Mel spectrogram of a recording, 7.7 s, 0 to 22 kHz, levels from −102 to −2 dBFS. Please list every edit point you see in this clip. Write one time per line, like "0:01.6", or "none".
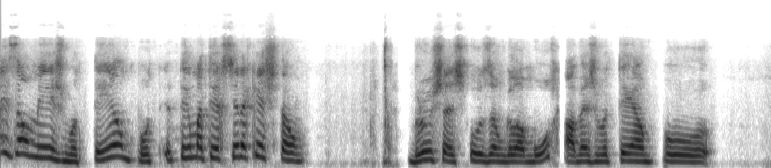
0:03.9
0:05.6

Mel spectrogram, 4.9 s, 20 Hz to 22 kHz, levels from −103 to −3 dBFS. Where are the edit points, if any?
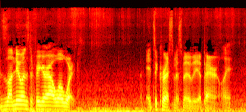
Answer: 0:02.9

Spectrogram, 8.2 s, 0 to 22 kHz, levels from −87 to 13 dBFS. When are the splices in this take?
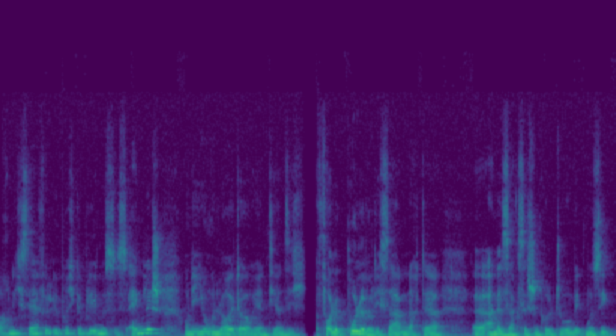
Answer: none

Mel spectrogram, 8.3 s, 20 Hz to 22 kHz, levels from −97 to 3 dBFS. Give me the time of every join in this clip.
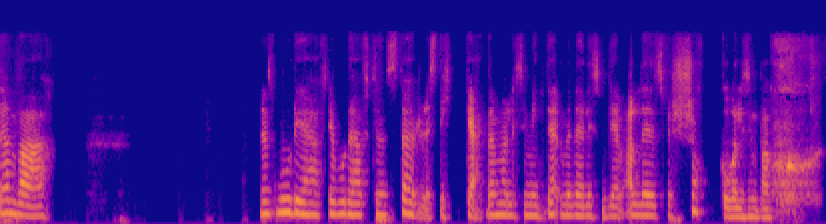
0:05.6

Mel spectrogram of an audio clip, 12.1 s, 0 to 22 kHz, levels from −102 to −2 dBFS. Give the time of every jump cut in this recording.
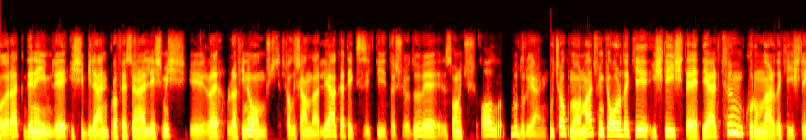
0:04.8
0:08.2

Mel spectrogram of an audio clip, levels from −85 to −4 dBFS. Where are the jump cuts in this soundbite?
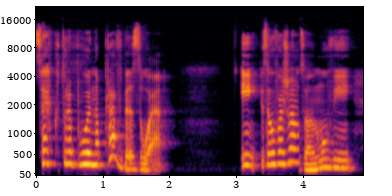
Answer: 0:03.9

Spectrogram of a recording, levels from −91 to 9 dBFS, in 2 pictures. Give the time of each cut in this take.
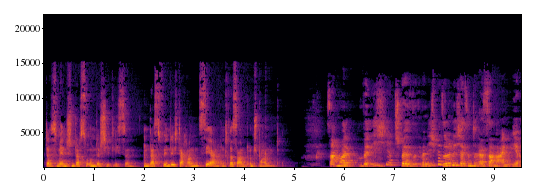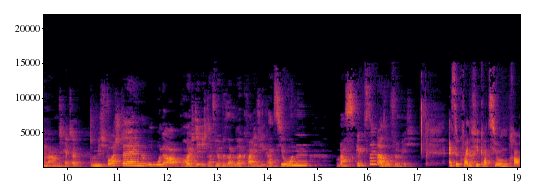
0:10.5

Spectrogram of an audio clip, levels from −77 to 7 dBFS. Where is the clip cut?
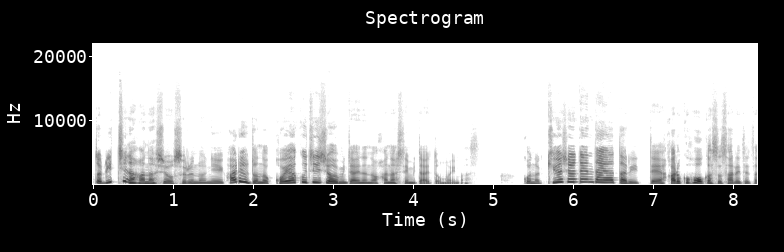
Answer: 0:01.6
0:07.1

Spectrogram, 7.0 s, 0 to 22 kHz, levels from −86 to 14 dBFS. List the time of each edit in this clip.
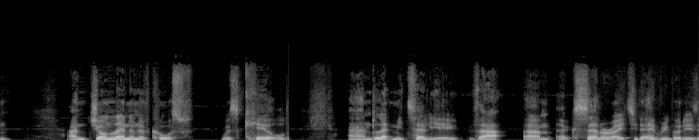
none

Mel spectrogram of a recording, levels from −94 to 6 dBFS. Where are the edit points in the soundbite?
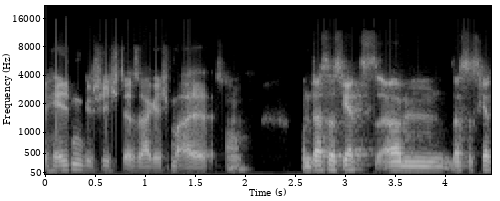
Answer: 0:01.7

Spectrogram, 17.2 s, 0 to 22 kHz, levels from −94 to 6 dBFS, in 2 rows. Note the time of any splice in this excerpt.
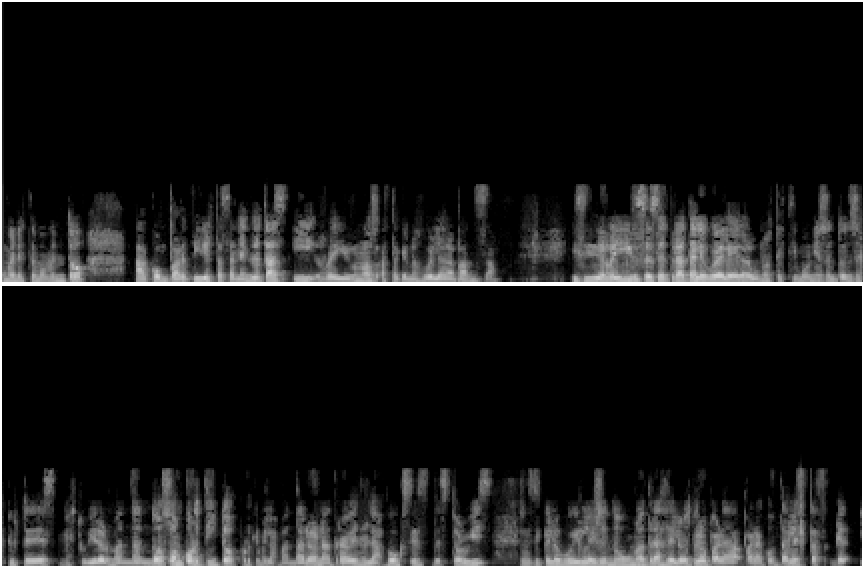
0:13.8

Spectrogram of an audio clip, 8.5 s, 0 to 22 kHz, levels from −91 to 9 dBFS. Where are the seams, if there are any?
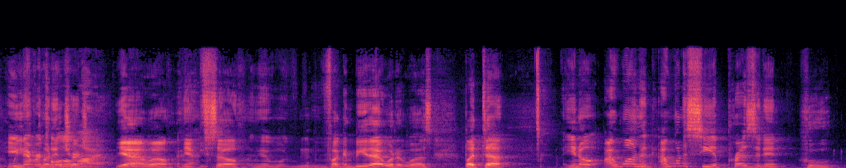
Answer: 0:02.0

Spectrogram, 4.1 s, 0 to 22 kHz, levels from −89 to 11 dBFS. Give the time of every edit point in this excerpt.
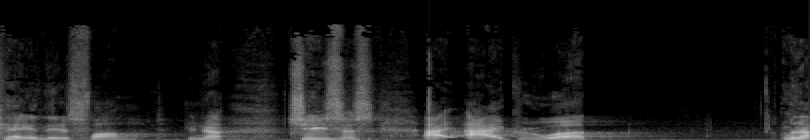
0:00.9

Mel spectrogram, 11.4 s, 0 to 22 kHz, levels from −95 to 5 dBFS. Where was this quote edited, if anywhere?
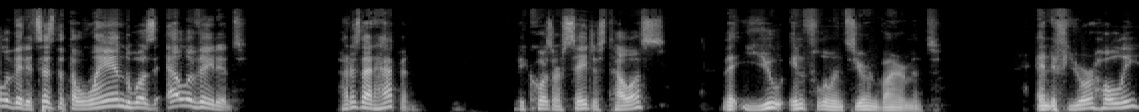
none

